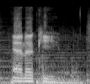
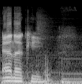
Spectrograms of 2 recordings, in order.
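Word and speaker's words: anarchy: तो दोस्तों आज की हमारी पहली वोकैब है, ध्यान से दोस्तों प्रोनाउंसिएशन सुनिएगा, एनाकी। क्या प्रोनाउंस करते हैं दोस्तों इसको? एनाकी।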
